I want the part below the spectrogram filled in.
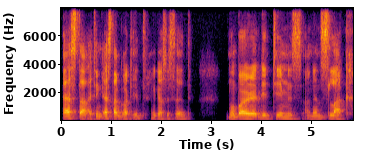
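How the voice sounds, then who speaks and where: A man's voice: mid-range voice, fairly even intonation, a little slow, gravelly, warm tone. A man on a video call, casually helping read answers from the chat.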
